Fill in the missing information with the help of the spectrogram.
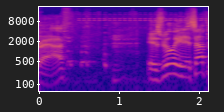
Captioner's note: laughs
